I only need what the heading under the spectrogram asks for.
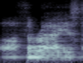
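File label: "authorised", robot voice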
